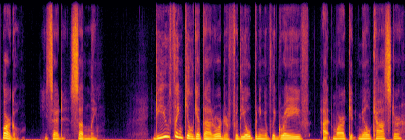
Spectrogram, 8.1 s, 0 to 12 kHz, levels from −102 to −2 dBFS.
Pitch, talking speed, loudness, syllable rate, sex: 160 Hz, 150 wpm, -17 LUFS, 4.7 syllables/s, male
